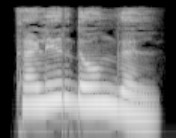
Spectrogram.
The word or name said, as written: ತಳಿರುತೊಂಗಲು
